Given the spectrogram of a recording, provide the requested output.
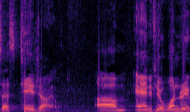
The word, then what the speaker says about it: Tegile: there's a lot of questions on is it tal is it tedel uh it's actually pronounced as teile um and if you're Wonder wondering where we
